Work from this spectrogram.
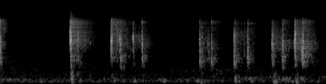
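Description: A computer keyboard gets typed on in short clustered bursts, with crisp close key clacks separated by brief pauses and no voices.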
